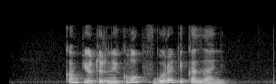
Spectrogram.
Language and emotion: Russian, neutral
